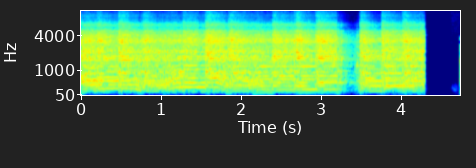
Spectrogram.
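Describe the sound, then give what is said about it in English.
A song plays loudly, a dense, distorted wash of music with gliding melodic lines and steady harmonics, running for about four seconds before cutting off abruptly into silence. “Oh, you probably you didn't get to hear the song, did you? No, I didn't. Okay, I'll play it now.”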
